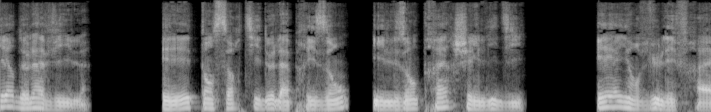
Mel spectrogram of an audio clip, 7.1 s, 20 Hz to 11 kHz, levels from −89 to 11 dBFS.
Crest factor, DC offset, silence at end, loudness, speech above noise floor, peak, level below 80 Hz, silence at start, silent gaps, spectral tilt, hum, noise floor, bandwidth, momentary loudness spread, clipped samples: 12 dB; under 0.1%; 0 s; -12 LUFS; over 79 dB; 0 dBFS; -32 dBFS; 0 s; 0.92-1.61 s, 3.51-3.71 s, 5.28-5.95 s; -4.5 dB/octave; none; under -90 dBFS; 11 kHz; 5 LU; under 0.1%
